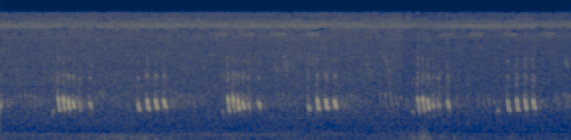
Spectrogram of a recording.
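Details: Taiwan barbet delivering a steady series of short phrases, each three or four low hollow notes in fast succession, repeated about once a second, with a soft low thump midway and constant background hiss.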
